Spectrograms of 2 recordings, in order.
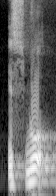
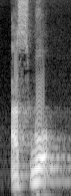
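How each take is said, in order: First: The word begins with an i vowel. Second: The word begins with an a vowel. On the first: "isbi dengan mengkasroh" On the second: "Boleh antum antum fathah"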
